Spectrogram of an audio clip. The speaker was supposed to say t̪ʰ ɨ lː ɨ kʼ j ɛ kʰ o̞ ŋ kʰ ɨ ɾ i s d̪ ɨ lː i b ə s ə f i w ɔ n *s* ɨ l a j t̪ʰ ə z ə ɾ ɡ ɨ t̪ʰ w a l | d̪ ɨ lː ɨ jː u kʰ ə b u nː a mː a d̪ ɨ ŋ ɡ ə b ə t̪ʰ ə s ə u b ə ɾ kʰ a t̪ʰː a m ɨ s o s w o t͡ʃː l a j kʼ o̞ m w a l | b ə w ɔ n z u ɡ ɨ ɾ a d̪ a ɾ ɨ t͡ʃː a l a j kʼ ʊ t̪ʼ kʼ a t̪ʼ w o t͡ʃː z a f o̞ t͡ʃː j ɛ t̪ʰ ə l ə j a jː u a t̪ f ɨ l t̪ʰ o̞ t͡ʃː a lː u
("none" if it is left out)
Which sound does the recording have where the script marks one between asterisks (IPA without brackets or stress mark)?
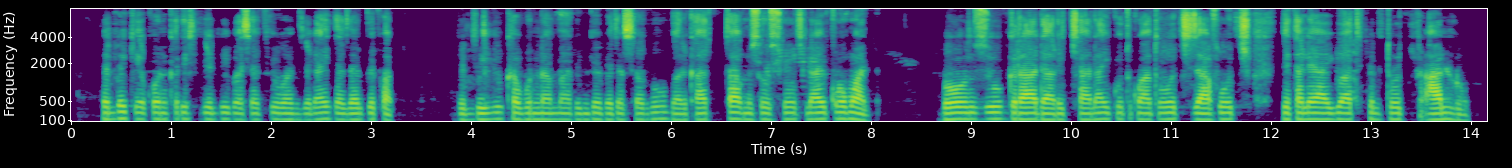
z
